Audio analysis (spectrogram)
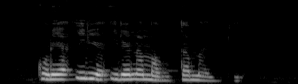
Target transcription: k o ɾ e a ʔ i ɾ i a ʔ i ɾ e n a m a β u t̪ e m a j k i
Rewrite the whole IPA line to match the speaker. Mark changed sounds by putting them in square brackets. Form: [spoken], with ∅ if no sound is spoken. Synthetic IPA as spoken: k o ɾ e a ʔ i ɾ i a ʔ i ɾ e n a m a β u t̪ [a] m a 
